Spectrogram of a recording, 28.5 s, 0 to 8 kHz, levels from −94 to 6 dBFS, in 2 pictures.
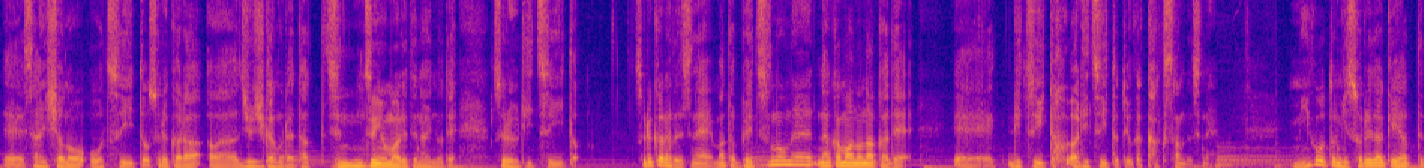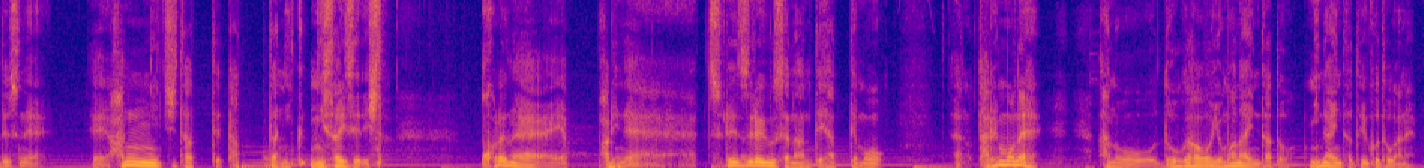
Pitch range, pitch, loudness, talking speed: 85-130 Hz, 100 Hz, -21 LUFS, 320 characters per minute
